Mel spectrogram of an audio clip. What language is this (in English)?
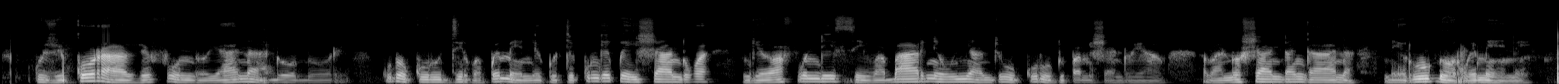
Ndau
